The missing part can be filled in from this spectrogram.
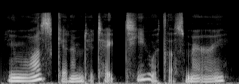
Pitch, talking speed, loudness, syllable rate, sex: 160 Hz, 250 wpm, -18 LUFS, 4.9 syllables/s, female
